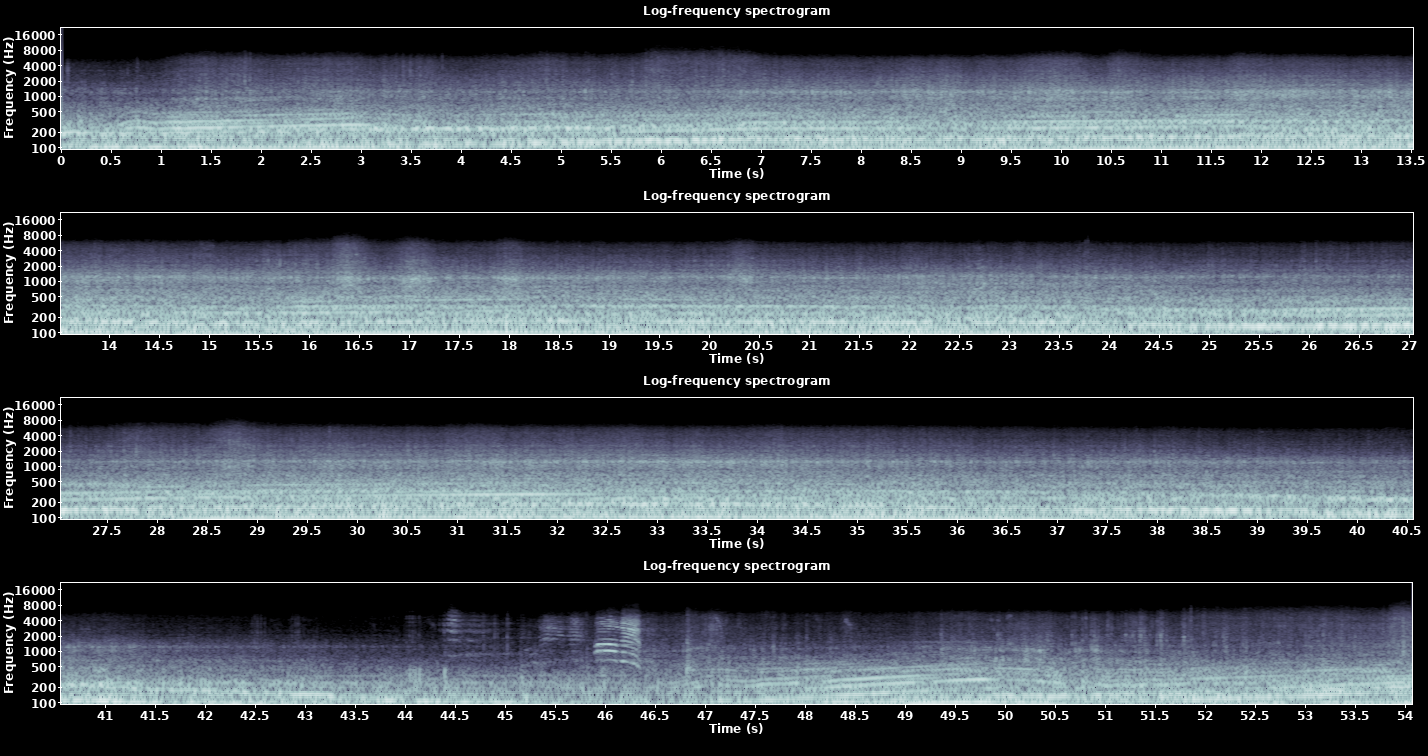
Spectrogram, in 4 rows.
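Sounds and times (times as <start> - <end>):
car engine and tyre drone: 0.0 - 54.0.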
